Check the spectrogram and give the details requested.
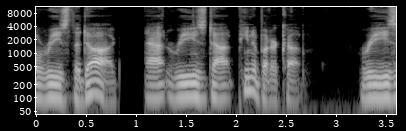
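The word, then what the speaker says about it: Rhys: Reese is spelled R-H-Y-S.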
